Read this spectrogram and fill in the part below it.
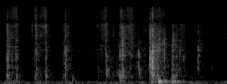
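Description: Tarot cards are drawn and laid down in a quick series of soft, close papery slides and flicks, with no talking over them.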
